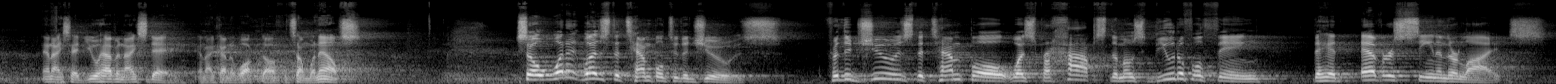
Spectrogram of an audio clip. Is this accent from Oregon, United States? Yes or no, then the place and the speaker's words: no; Washington, District of Columbia, United States; we were walking down Constitution Avenue in my hometown of Washington, D.C.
